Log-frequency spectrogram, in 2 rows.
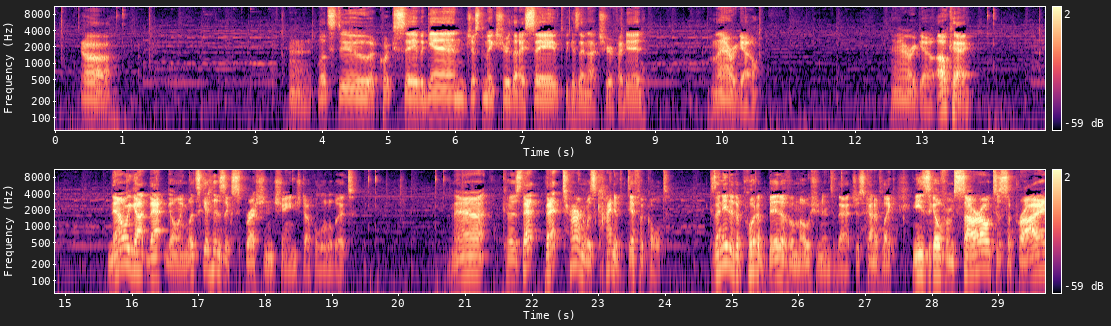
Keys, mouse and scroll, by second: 0.9 click, 1.2 space, 6.1 ctrl+s, 7.3 click, 8.3 space, 13.9 click, 13.9 space, 14.5 space, 16.3 click, 18.4 click, 19.7 right click, 20.7 shift+right click, 22.7 click, 24.5 space, 25.5-26.5 scroll down 1, 26.5 click, 26.5 scroll down 6, 26.8 space.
